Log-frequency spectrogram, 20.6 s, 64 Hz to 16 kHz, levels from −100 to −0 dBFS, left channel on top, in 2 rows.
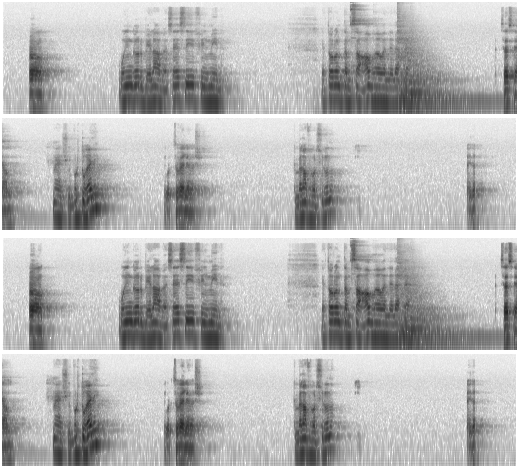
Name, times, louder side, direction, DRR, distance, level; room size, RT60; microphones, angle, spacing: voice 1, 2.3-4.5 6.0-8.3 11.3-12.3 16.1-17.0, right 3 dB, 40° right, 0.9 m, -26 dB
sound 1, 6.8-9.9, equal, 10° left, 6.6 m, -36 dB
voice 2, 10.0-10.5 13.5-14.3 19.6-19.8, right 4 dB, 85° right, 1.0 m, -24 dB
27.5 x 16.0 x 7.8 m
head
